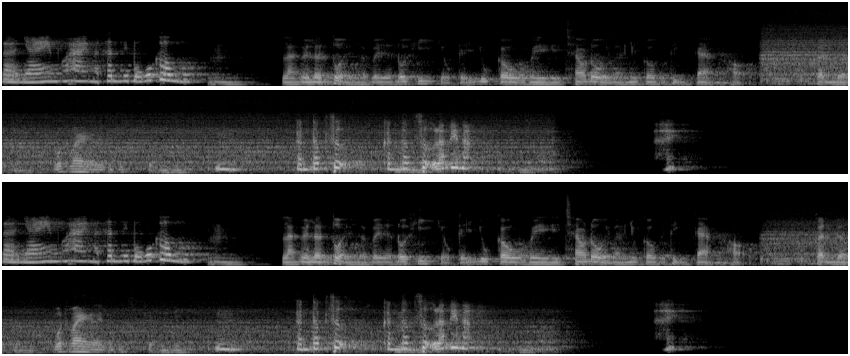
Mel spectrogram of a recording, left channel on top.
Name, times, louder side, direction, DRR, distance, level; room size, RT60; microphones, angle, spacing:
voice 1, 0.0-1.9 10.6-10.9 11.4-11.9 12.3-13.1 15.0-15.2, left 1 dB, 10° left, 7 dB, 1.5 m, -26 dB
voice 2, 2.1-2.4 2.8-10.3 12.4-12.7 13.6-13.8, right 1 dB, 30° right, 8 dB, 1.9 m, -32 dB
sound 1, 7.6-14.0, left 3 dB, 75° left, 5.3 m, -38 dB
28.0 x 20.5 x 7.8 m, 0.93 s
head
